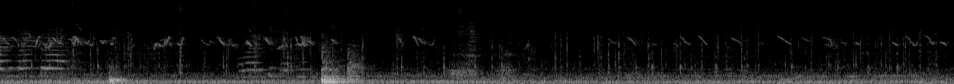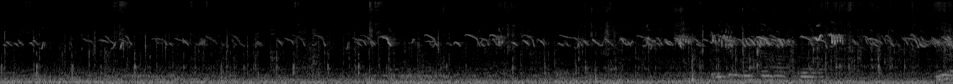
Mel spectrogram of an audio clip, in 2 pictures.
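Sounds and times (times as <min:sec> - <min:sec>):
chicks peeping: 0:00.0 - 0:19.0.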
